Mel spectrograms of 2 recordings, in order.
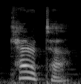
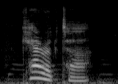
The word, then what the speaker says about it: character: 读成 person, character, determined, 和 rather。好我们来看。 A person's character, Character 这个单词我们注意里面的这个 k 和 t 放在一起是两个爆破音哈，所以我们这个 k 是把它做失去爆破 Character Character 单词内部的失去爆破不要读成了 character 应该是 character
